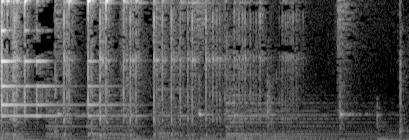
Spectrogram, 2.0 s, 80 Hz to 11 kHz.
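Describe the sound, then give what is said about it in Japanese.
Dice thrown onto a surface: a few short, hard clicks and clattering taps that settle quickly, fairly faint. “ではサイコロお願いします。 はい、じゃあ1回目投げます。”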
